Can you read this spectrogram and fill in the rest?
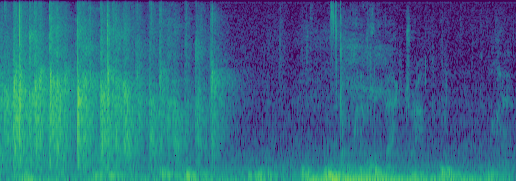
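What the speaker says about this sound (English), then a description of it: "Let's give her another big round of applause while we hear from her." Audience applauding a newly introduced chief revenue officer at a Kentucky government briefing, a short burst of clapping that fades quickly into quieter room noise and murmuring.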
